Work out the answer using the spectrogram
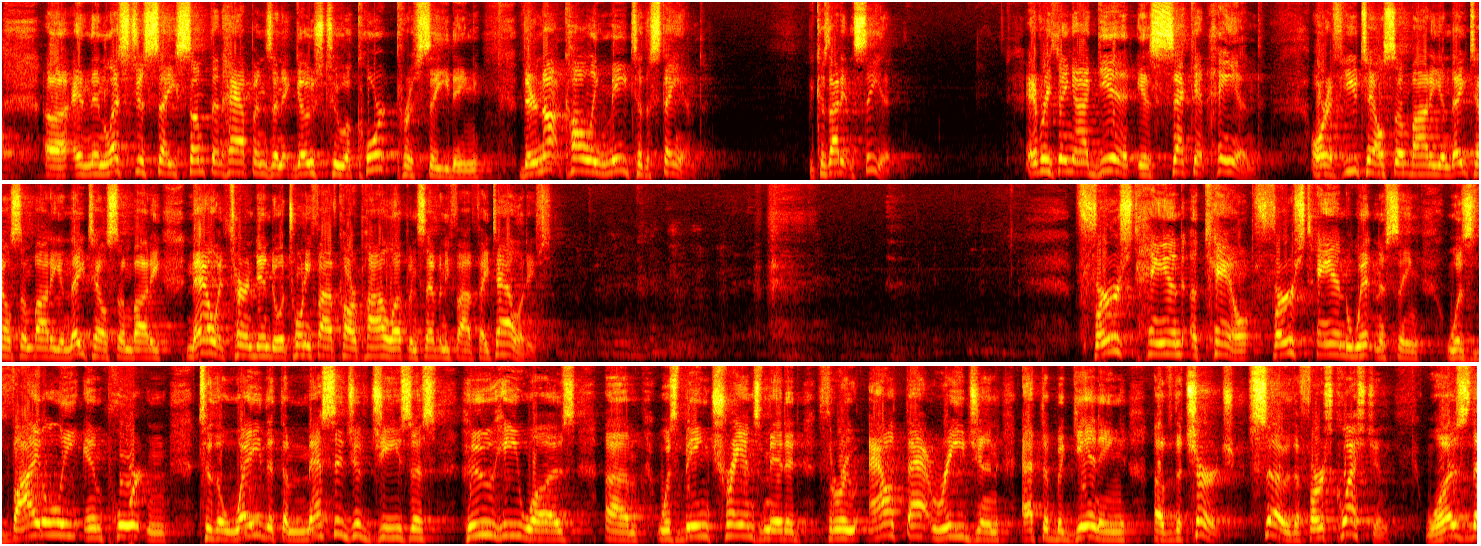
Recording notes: Sermon audio from Mission Church in Locust, NC.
